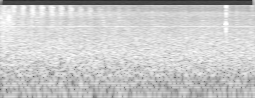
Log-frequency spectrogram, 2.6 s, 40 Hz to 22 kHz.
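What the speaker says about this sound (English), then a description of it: "I hear there's a jet here flying around." A jet flies overhead in Grand Theft Auto 5, giving a loud, steady, broad roar that fills the whole stretch without breaks.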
